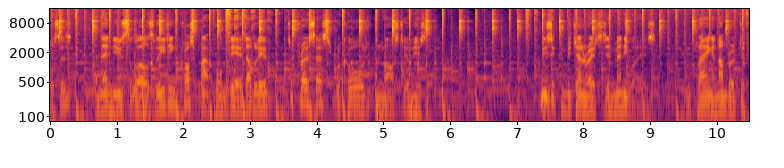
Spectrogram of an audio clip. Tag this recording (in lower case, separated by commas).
speech, music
